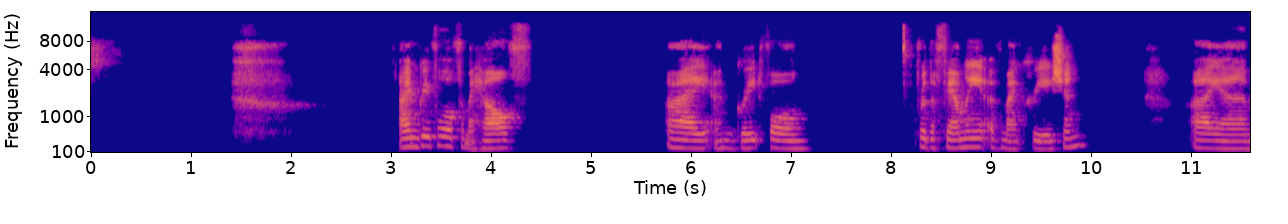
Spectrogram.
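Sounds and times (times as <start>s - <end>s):
faint breathy sound: 1.4s - 2.4s
speech: 3.1s - 4.4s, 5.8s - 7.3s, 8.2s - 11.5s.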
